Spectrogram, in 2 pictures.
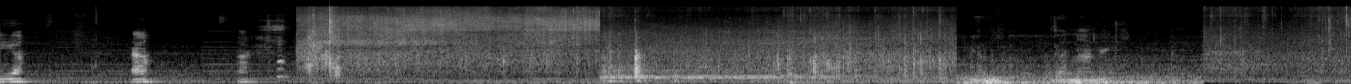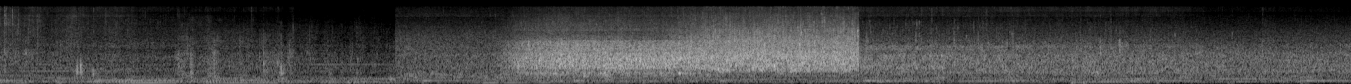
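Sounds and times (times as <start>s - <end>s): stream water rushing over rocks: 17.5s - 27.0s.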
